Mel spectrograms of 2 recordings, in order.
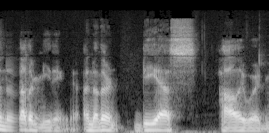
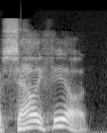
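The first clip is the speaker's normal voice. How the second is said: very high, yelled-out call; 10 semitones higher than usual. Retelling spotting an older woman in a parking lot and calling out: retelling a yell. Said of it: "I just yelled out".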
